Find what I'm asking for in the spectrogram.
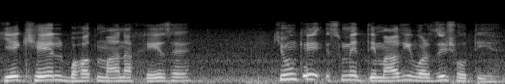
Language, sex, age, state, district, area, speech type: Urdu, male, 18-30, Uttar Pradesh, Rampur, urban, spontaneous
